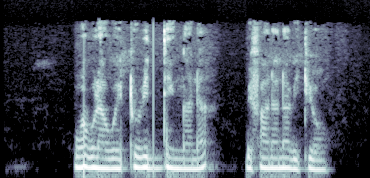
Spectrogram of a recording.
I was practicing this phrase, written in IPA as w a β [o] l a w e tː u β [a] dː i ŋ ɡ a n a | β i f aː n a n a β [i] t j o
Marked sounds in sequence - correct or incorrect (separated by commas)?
incorrect, incorrect, correct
